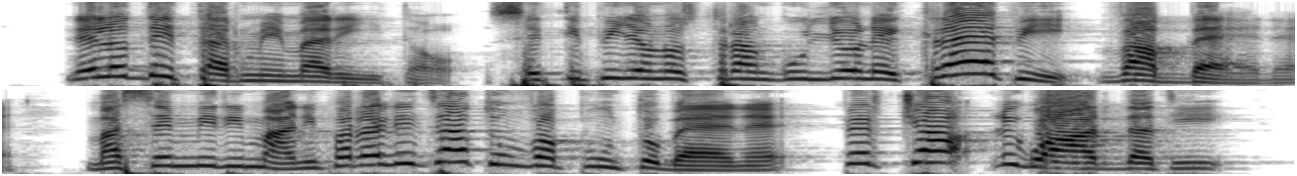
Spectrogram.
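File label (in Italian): "stranguglione", dialetto crespinese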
